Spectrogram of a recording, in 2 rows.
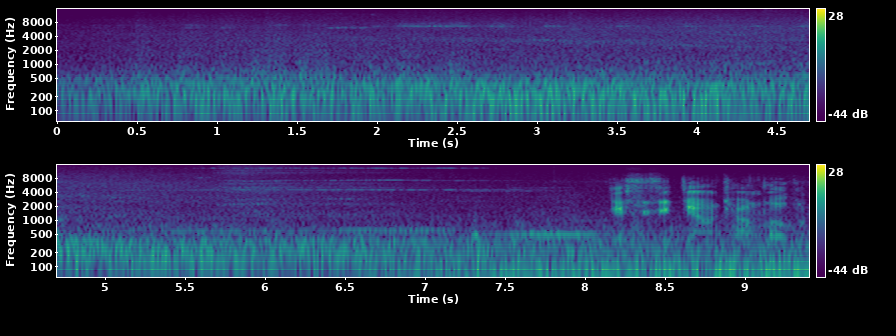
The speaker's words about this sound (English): Transit is just the movement of an object from one place to another. I mean, this subway picked us up at 42nd Street, and we'll be getting off at 14th.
